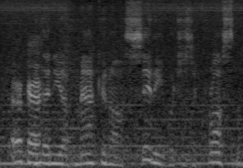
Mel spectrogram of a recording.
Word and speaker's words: Mackinac: I was telling you, I was just like saying it how it's spelled. Okay. But it's pronounced Mackinac.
